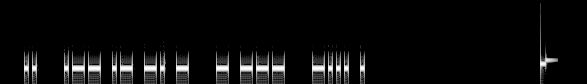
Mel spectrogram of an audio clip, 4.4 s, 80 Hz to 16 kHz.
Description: Morse code, heard as a keyed tone, about 40 wpm, 700 Hz. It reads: I WANT TO BE
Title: Sets of 4 Words 40wpm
